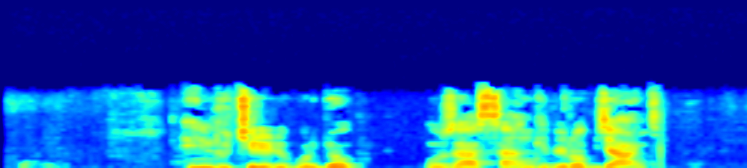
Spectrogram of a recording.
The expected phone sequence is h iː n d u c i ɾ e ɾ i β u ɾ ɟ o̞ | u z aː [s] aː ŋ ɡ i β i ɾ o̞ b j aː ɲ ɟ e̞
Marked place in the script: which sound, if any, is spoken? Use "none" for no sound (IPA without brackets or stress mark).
s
